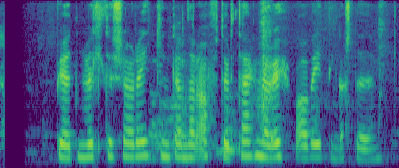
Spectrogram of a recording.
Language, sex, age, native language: Icelandic, female, 15, Icelandic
